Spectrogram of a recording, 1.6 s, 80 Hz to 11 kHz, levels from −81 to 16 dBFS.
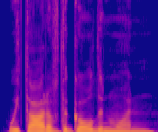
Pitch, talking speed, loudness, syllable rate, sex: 175 Hz, 225 wpm, -16 LUFS, 5.6 syllables/s, female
